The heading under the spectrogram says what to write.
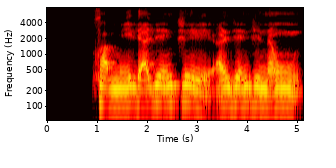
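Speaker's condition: Cerebral palsy; uneventful pregnancy

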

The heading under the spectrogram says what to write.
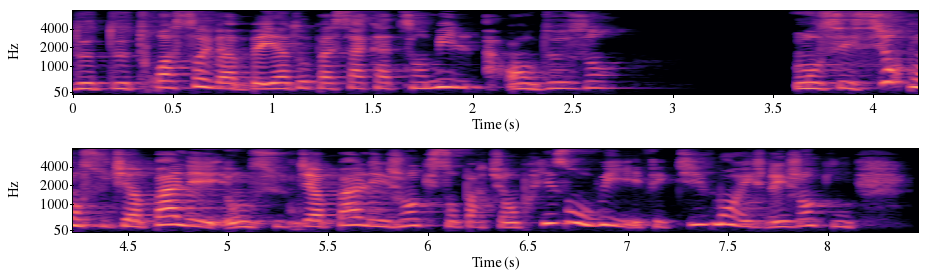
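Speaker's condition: No condition

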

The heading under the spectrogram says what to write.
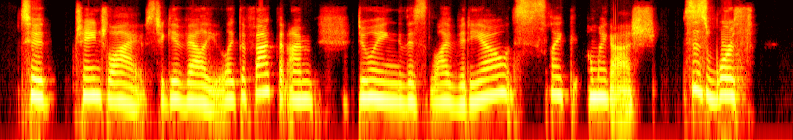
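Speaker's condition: No condition

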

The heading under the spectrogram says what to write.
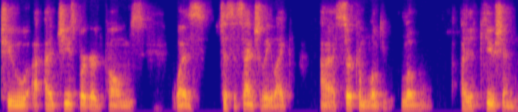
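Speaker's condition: Stuttering; stutter since at least teenage years, ongoing near age 50; speaks at support groups for people and children who stutter; certain words and sounds hardest, stacks up vocabulary, circumlocution, quickly finds other wording to ease stutter; repeated sounds, prolonged sounds, blocks

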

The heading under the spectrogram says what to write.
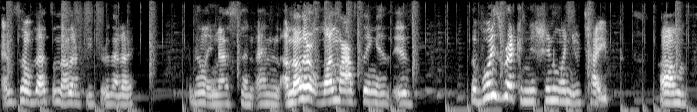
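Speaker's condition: Cerebral palsy; quadriplegic

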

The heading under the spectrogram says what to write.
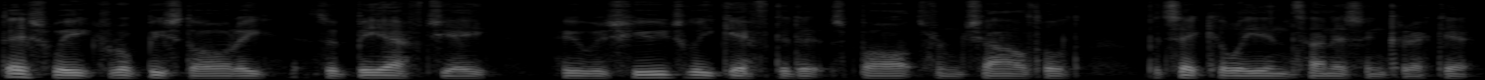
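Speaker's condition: No condition

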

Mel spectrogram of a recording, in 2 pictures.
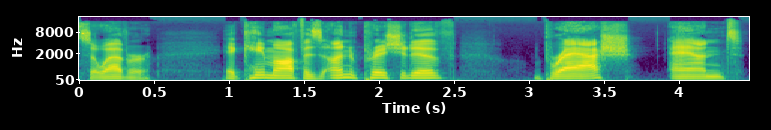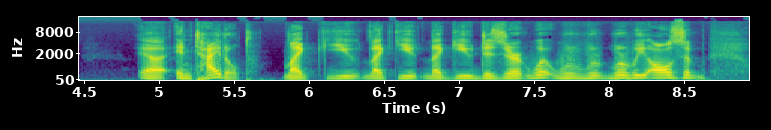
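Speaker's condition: Stuttering; stuttering during this recording; uses accent to escape own voice, stutters heavily returning to own voice, doubts pronouncing words correctly; repeated sounds, repeated words

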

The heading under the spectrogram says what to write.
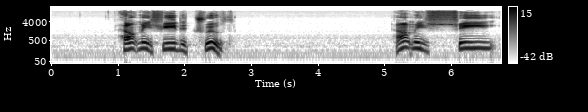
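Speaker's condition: Cerebral palsy; no known medical cause

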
